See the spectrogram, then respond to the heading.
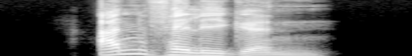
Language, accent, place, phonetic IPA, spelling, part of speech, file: German, Germany, Berlin, [ˈanfɛlɪɡn̩], anfälligen, adjective, De-anfälligen.ogg
- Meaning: inflection of anfällig: 1. strong genitive masculine/neuter singular 2. weak/mixed genitive/dative all-gender singular 3. strong/weak/mixed accusative masculine singular 4. strong dative plural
